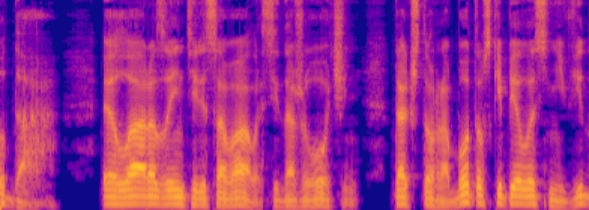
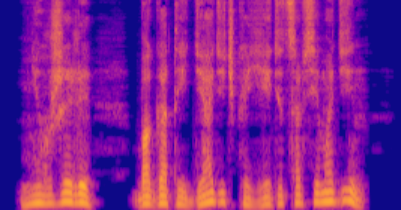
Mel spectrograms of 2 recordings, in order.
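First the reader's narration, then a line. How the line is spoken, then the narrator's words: Whisper. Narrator (Russian): прошептал один из подпольщиков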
